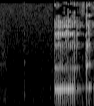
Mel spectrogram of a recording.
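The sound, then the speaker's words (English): A burp after drinking wine: one loud, low, throaty belch that breaks off briefly and then ends in a short second burst, with no talk. “Was that a wine burp? That was a wine burp.”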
